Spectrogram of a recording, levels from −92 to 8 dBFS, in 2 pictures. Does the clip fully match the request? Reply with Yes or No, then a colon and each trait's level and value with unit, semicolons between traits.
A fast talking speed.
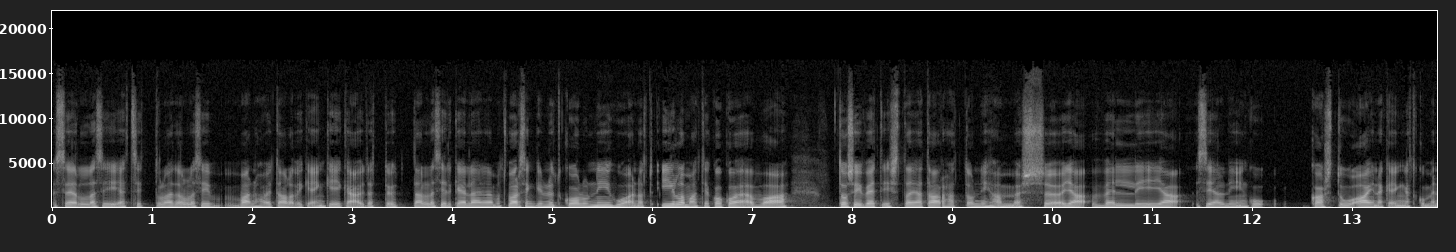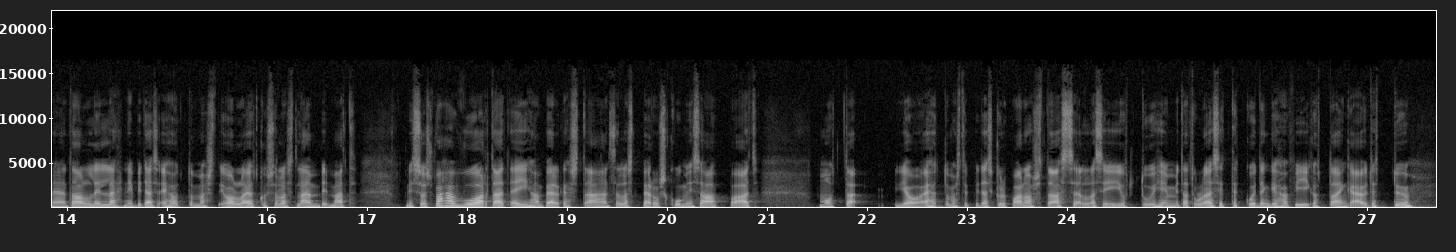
Yes: fast, 165 wpm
